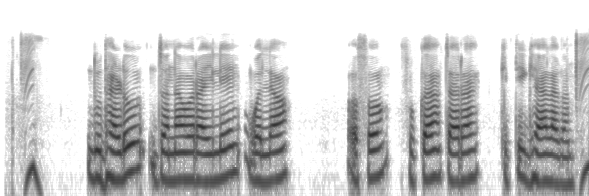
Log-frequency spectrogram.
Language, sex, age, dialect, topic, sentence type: Marathi, male, 18-24, Varhadi, agriculture, question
